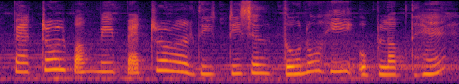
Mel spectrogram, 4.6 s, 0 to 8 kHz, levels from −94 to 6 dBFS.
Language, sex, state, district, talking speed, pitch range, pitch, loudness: Angika, female, Bihar, Araria, 145 wpm, 240-330 Hz, 270 Hz, -25 LUFS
